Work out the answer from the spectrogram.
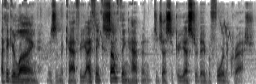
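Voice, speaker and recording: Male, American police detective, slightly low pitch, formal, insistent, measured, video game drama. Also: soft background music. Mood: firm, grave. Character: earnest, polite but firm male police detective in 1940s Los Angeles.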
